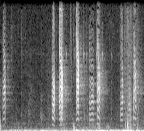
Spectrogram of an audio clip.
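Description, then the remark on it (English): Harsh, raspy squawks from a family's pet tropical birds fluttering in a big white cage in a suburban home burst out again and again in quick succession, loud, with no talking, over a low background rumble. “In the next room, the family's pet tropical birds squawk and flutter in a big white cage.”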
